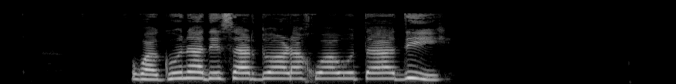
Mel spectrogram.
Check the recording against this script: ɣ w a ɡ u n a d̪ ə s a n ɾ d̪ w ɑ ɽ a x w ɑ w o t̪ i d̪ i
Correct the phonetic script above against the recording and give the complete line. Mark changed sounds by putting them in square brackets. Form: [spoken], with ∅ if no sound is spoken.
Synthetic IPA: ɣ w a ɡ u n a d̪ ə s a [∅] ɾ d̪ w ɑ ɽ a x w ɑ w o t̪ [a] d̪ i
